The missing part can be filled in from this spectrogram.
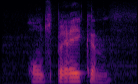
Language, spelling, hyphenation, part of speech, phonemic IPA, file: Dutch, ontbreken, ont‧bre‧ken, verb / noun, /ˌɔntˈbreː.kə(n)/, Nl-ontbreken.ogg
- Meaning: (verb) to be missing; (noun) absence, lack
